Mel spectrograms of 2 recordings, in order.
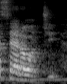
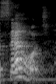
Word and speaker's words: serrote: A palavra não é serote, a palavra é serrote.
